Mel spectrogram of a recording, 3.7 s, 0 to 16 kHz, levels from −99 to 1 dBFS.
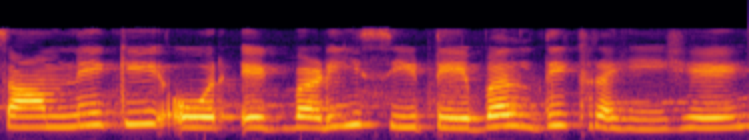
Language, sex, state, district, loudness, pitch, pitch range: Hindi, female, Madhya Pradesh, Dhar, -15 LUFS, 265 Hz, 245-310 Hz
